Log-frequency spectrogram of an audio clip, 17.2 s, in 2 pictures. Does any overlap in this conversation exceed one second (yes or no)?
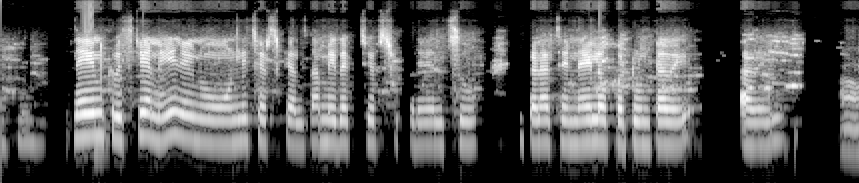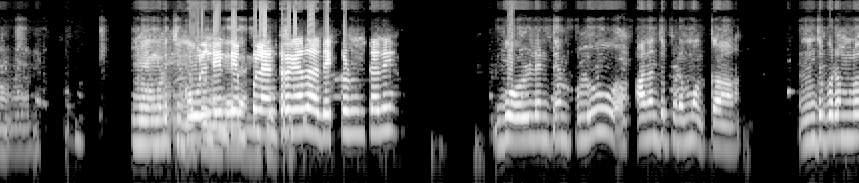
yes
